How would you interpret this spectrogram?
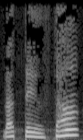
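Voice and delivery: ordinary talk, nothing marked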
